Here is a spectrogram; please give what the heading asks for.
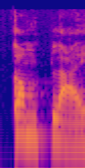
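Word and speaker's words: comply: और पी एल को प्ल और वाई को आई पढ़ेंगे, कंप्लाई, क्या बन गया कंप्लाई, कंप्लाई। कंप्लाई का मतलब है आज्ञा पालन करना, कंप्लाई, कंप्ली पढ़ देंगे अगर आपने कभी प्रोनाउंसिएशन नहीं किया होगा।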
